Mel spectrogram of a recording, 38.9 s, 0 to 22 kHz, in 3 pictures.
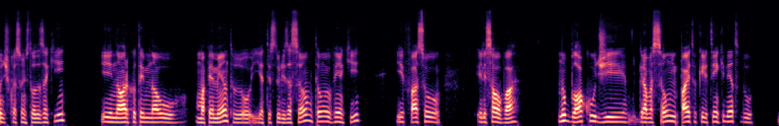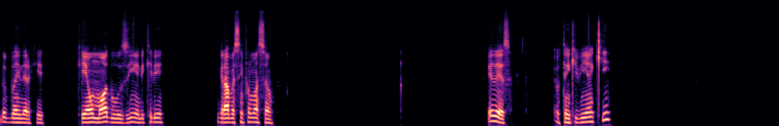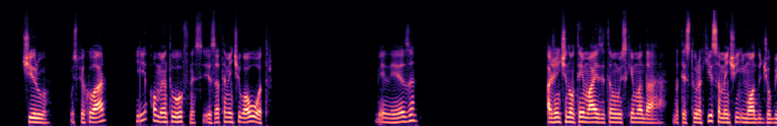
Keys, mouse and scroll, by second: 25.0-38.9 drag.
